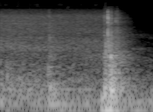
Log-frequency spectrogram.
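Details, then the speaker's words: Thinline patio door installed about a year, dirty track: sliding panel gives a faint even rolling hush with one soft bump at stop; undamaged low-friction rollers glide freely without grinding, quiet healthy door. "You can really hear the rollers rolling, and that's why this is so quiet,"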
